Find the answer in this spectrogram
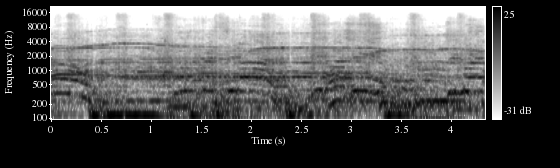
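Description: Live band music played loud, with a singer's voice over a steady beat.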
